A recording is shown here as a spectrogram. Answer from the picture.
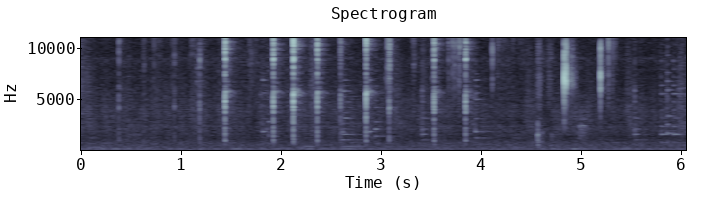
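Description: Small glass vials clinking and ticking as crushed metallic flakes are tipped and tapped from one into the other: a run of light, irregular clicks. Soft background music plays underneath.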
